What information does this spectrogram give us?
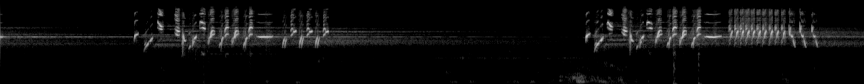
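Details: European goldfinch delivering two bursts of rapid, liquid twittering with tinkling trills and buzzy notes, separated by a few seconds of silence.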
